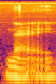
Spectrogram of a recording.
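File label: "nei", pinyin voice, Mandarin Chinese, third tone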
